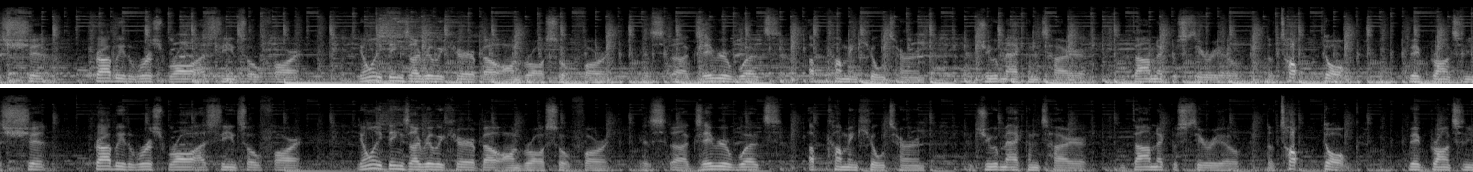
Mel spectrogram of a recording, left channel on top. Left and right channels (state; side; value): quieter; right; 4.1 dB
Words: shit. Probably the worst Raw I've seen so far. The only things I really care about on Raw so far is Xavier Woods' upcoming heel turn, Drew McIntyre, Dominic Mysterio, the top dog, Big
